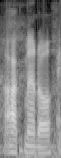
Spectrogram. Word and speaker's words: Akhmedov: Omari Akhmedov, is that how you say it? – Yeah, Akhmedov.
